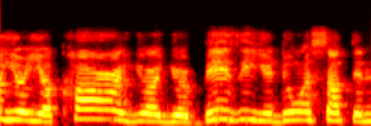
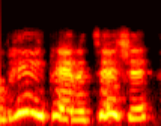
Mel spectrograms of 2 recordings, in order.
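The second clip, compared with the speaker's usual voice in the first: ordinary talk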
